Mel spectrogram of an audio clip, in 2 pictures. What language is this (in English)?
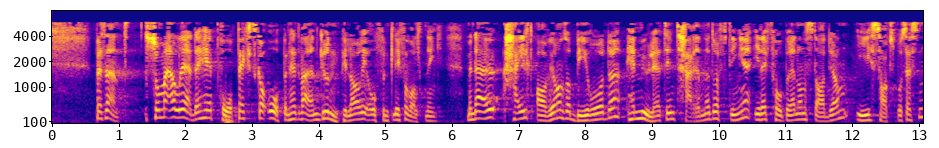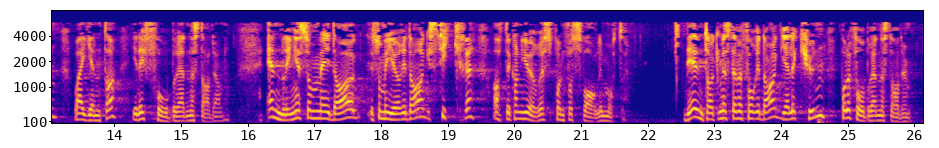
Norwegian Bokmål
